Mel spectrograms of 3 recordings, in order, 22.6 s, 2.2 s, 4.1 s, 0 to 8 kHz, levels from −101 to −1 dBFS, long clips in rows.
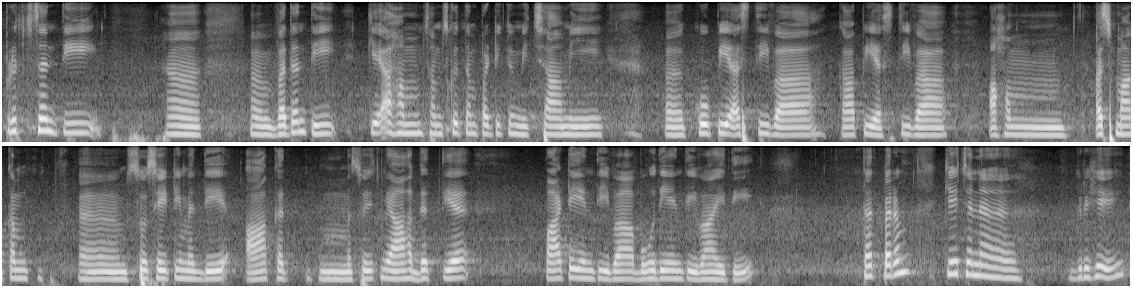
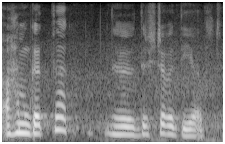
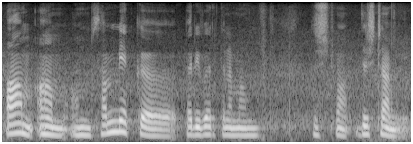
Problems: none marked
